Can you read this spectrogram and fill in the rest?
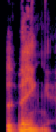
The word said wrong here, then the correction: Lang: Would you spell it for me? – G-E-R-H-A-R-D. – So Gerhard. – Gerhard, L-A-N-G.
